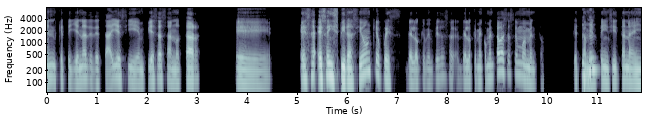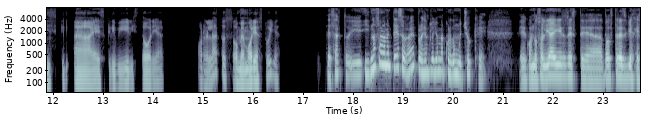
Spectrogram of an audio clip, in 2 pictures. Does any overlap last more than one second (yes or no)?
no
